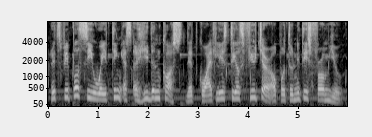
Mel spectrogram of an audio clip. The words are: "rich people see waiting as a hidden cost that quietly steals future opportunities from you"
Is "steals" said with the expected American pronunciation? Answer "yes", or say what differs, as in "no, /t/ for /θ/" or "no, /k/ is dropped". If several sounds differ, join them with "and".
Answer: no, /s/ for /z/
